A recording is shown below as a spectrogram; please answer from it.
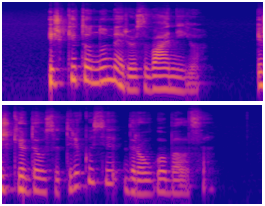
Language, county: Lithuanian, Telšiai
